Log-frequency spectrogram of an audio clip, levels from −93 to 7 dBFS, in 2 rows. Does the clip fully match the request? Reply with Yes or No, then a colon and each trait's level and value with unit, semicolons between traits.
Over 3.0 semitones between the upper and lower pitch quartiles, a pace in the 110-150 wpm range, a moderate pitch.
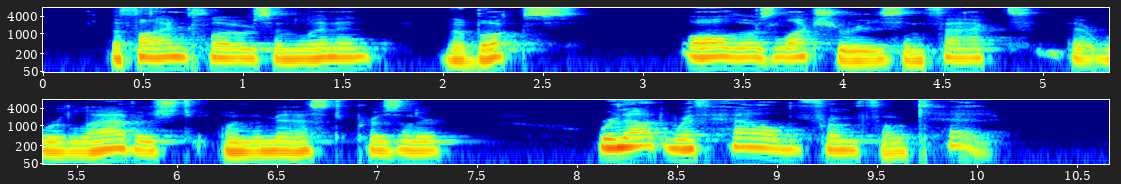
No: narrow, 2.4 semitones; slow, 135 wpm; medium, 145 Hz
